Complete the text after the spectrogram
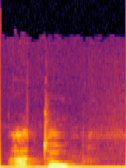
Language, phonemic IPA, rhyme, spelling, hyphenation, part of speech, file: Dutch, /aːˈtoːm/, -oːm, atoom, atoom, noun, Nl-atoom.ogg
- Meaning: 1. an atom (building bloc of molecules) 2. a tiny bit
